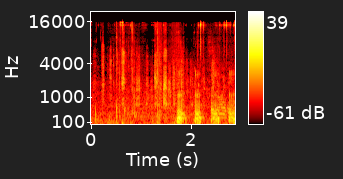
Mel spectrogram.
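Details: Luna, a young female Pomsky (Pomeranian crossed with Husky) living with a family in Pennsylvania, pants indoors, with rhythmic breathy bursts roughly every third of a second that grow louder toward the end. Soft human voices are heard nearby.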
